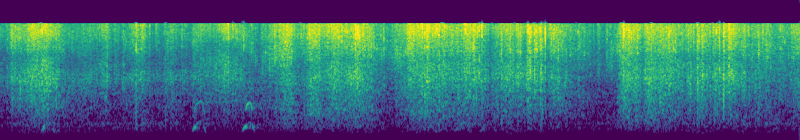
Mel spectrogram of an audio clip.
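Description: Dry leaves rustling and crunching as they are gathered up, a continuous crackle with a brief lull near the end.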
